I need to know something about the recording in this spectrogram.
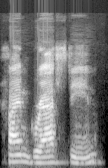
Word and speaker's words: Chaim Grafstein: I'm super duper stoked to have first-time guest on Chaim Grafstein. I pronounced that correctly?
